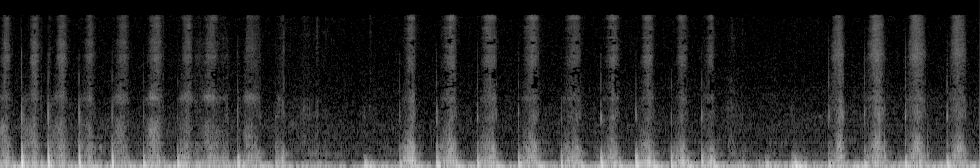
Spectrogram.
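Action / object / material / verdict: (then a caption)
scrape / colored pencil on drawing paper in a spiral sketchbook / paper / none. A colored pencil rubs quick back-and-forth shading strokes across flat cream drawing paper in a wire-bound spiral sketchbook. Each stroke gives a soft, dry scratch with a low, muffled rub underneath and a faint bright papery hiss, with a brief lull partway through.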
